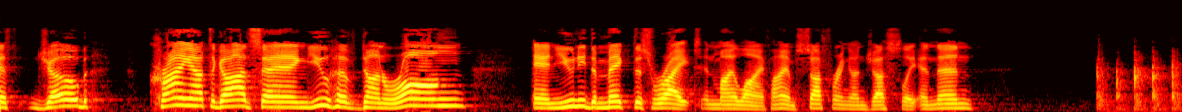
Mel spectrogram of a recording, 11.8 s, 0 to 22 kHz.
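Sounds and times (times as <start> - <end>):
speech: 0.0 - 9.8
knocking on a door: 11.0 - 11.8.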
